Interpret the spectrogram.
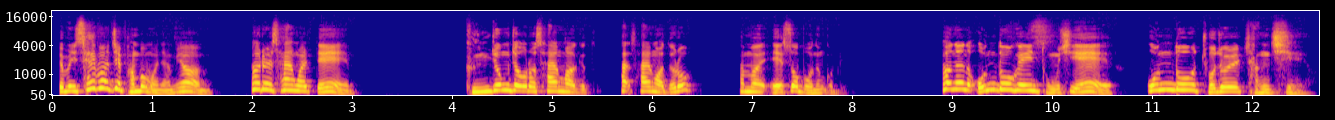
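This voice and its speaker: A middle-aged man preaching a sermon as pastor, animated and acting out voices and exclamations. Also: high-pitched.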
